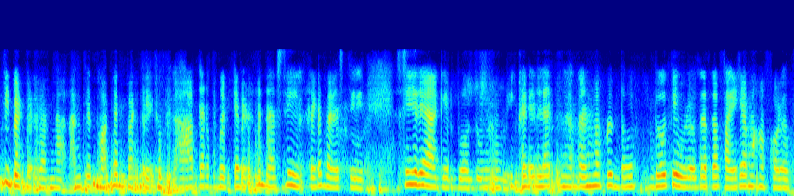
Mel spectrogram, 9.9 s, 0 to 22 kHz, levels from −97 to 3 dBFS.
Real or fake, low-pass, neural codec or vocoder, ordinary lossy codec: fake; none; codec, 16 kHz, 1 kbps, FreqCodec, smaller model; none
